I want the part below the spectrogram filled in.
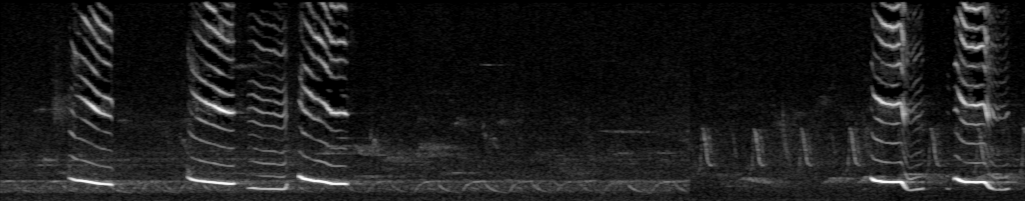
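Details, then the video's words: Black-throated laughingthrush sings wild-type song, loud clear down-sliding whistles in bursts of two or three over softer chirping from other birds, played to stimulate captive laughingthrushes; laughingthrush song. "Khướu Hót giọng rừng"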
